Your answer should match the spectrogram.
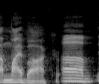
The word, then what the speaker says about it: Maybach: And so Wide Sky is actually, so the Wide Sky is very similar to the, is it Maybach? How it's pronounced? – Yeah, Maybach.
